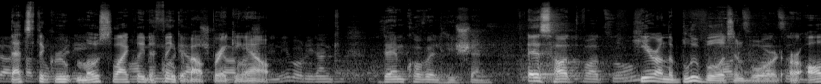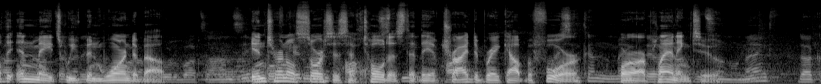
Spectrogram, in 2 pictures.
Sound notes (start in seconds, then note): 0.0 voiceover; 4.4 voiceover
